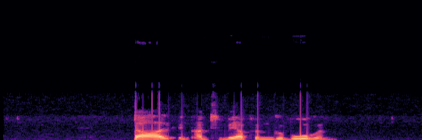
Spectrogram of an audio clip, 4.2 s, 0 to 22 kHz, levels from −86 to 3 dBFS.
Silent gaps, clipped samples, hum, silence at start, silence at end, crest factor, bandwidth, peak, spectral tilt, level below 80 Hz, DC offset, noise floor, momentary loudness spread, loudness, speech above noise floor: none; under 0.1%; none; 1.35 s; 0.9 s; 18 dB; 7.8 kHz; -2 dBFS; -7.5 dB/octave; -54 dBFS; under 0.1%; -66 dBFS; 13 LU; -17 LUFS; 50 dB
